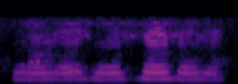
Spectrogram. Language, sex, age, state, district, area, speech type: Bengali, female, 18-30, West Bengal, Bankura, urban, conversation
